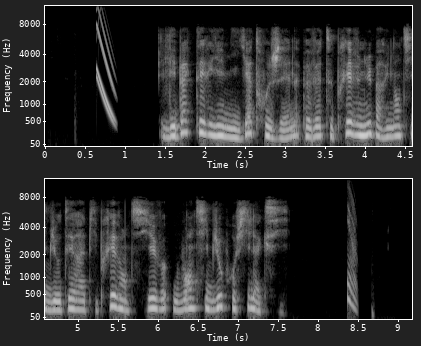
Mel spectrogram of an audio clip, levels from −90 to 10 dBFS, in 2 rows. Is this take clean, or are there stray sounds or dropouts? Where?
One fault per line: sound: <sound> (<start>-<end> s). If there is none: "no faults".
sound: chirp (0.6-0.9 s)
sound: chirp (8.4-8.5 s)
